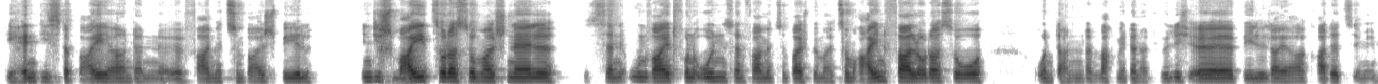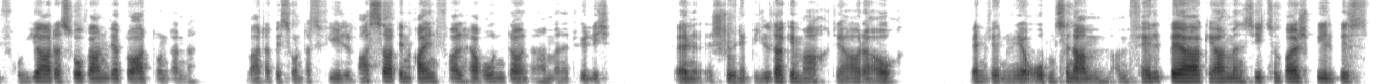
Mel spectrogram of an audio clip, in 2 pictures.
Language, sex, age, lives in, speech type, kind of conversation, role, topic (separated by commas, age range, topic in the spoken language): German, male, 25-29, Germany, conversation, podcast, guest, Wie findest du neue Lieblingsorte in der Natur?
